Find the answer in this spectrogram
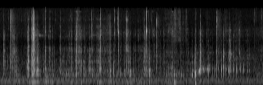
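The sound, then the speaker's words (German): Someone opens a small box close to the microphone: a run of sharp clicks, taps and papery rustles, irregular and crisp, with no talking. “so, dann machen wir das doch live hier mal auf, oder?”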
